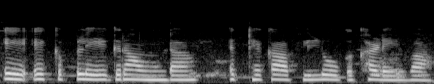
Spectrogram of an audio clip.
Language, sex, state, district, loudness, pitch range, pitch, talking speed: Punjabi, female, Punjab, Kapurthala, -15 LUFS, 210-230 Hz, 220 Hz, 140 wpm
